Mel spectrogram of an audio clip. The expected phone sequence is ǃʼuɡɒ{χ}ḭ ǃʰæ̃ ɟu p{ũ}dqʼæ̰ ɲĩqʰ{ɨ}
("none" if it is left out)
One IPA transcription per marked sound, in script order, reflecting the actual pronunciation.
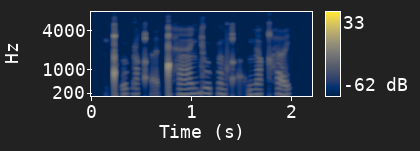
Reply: qʼ, ũ, i

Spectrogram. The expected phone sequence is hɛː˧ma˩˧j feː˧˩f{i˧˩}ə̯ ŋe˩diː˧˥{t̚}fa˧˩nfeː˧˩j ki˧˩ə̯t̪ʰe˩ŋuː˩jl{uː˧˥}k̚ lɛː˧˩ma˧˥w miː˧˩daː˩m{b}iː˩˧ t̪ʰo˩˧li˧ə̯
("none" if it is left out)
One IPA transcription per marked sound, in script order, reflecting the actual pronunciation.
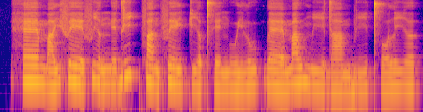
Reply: i˧˩, k̚, uː˧˥, b

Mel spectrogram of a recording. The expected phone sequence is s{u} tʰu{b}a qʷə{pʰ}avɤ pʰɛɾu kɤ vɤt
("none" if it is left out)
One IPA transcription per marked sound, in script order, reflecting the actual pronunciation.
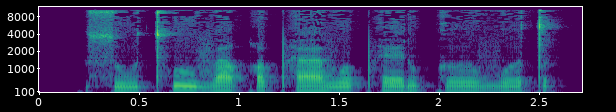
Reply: u, v, pʰ

